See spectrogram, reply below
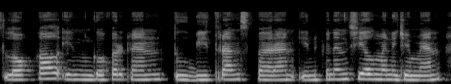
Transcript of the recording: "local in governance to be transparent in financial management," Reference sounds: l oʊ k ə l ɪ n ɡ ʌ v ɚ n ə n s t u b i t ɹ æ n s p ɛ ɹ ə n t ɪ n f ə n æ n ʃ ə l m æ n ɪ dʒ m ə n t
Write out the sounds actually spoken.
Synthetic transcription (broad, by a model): l oʊ k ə l ɪ n ɡ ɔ f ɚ n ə n t u b i t ɹ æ n s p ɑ ɹ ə n ɪ n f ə n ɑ n s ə l m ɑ n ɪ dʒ m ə n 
